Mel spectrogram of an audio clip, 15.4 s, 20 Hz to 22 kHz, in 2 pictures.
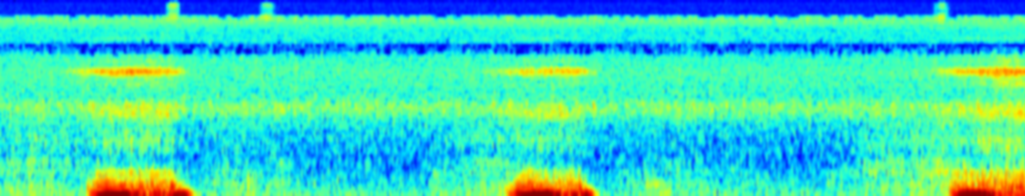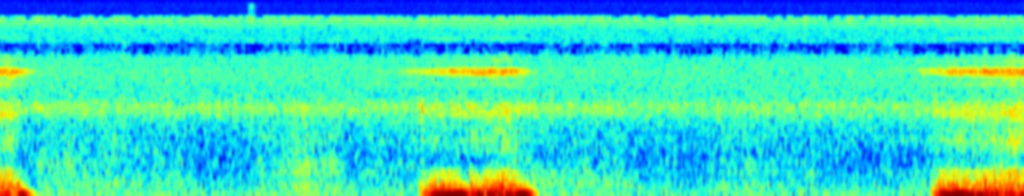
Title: Snoring Boyfriend | My favorite Whitenoise | pt2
